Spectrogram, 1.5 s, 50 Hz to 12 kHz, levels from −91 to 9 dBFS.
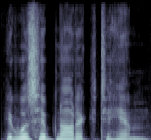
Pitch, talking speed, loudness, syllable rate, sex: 115 Hz, 200 wpm, -17 LUFS, 5.0 syllables/s, male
